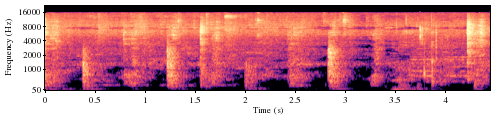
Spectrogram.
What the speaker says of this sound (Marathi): तर आता तेल तापलेलं आहे, त्यामध्ये आपण कांदा टाकून घेऊयात.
